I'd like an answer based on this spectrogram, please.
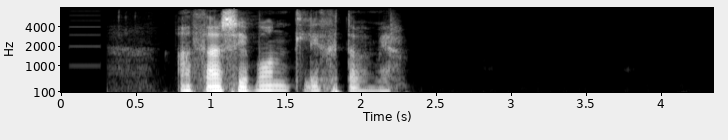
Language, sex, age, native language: Icelandic, female, 40-49, Icelandic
